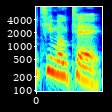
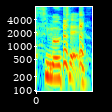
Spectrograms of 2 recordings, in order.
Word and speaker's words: Timothée: I call him Timothée, okay? He's French. Timothée. Can we just pronounce his name in the French way? Timothée Chalamet.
